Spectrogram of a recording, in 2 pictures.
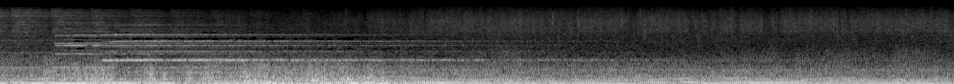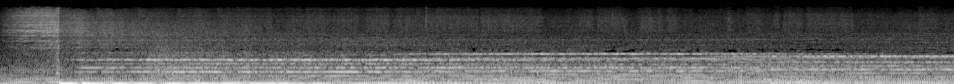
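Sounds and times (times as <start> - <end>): bright rush of noise: 0.0 - 19.0
rumbling thunder-like noise: 0.0 - 19.0.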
